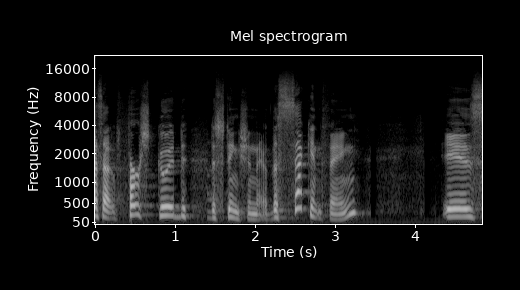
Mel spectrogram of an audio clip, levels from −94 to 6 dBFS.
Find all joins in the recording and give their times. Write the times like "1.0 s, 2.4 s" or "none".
1.4 s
